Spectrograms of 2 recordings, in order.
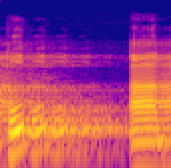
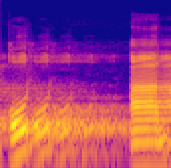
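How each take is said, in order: The two takes are said the same way.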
